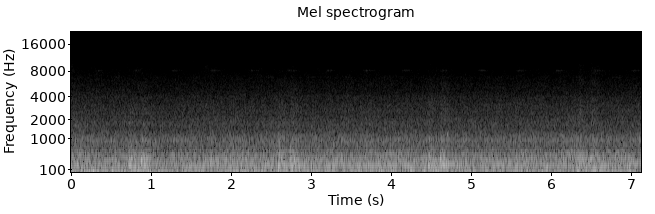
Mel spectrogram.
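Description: Cabin noise of a Hakodate Liner electric commuter train running: a steady low rumble of wheels on rails.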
